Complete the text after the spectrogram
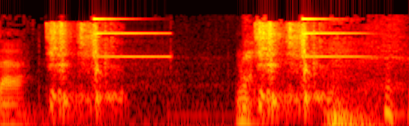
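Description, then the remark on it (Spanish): A cash register is pressed repeatedly, two bursts of clattering key presses each ending in a bright, sustained ringing chime, with a brief pause between them. “No seas malo, no sigas pulsando la caja registradora.”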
